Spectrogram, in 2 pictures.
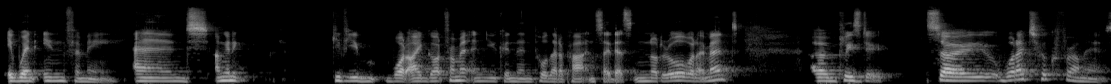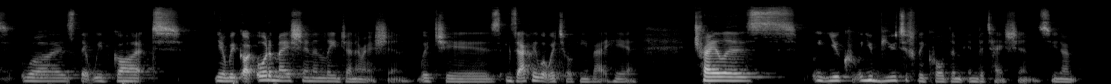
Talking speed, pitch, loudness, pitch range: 190 wpm, 155 Hz, -28 LUFS, 140-175 Hz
